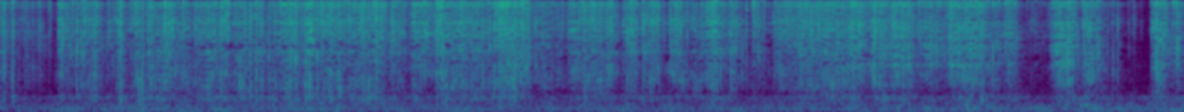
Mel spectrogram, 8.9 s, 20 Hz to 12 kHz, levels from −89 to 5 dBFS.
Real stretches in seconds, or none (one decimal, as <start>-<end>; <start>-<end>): 0.0-1.8; 4.6-5.2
